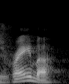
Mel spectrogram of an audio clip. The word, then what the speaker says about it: rhema: The other word is rhema, R-H-E-M-A is how you'd spell it, which means specific statements of God.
